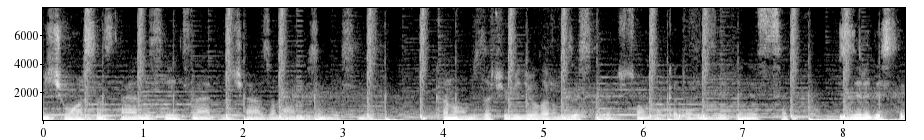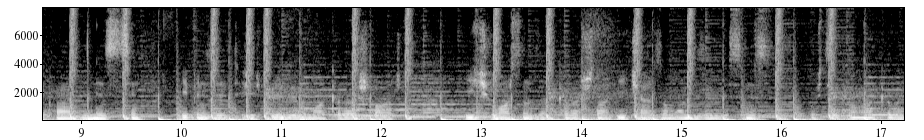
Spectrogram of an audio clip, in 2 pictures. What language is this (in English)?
Turkish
